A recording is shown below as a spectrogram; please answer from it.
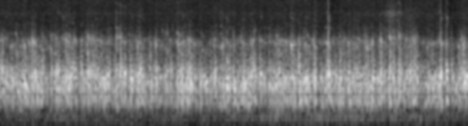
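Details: Wood frogs at a woodland pond in early spring during their annual mating ritual: a dense, continuous chorus of many overlapping short clucking croaks, mid-pitched and unbroken across the whole stretch.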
